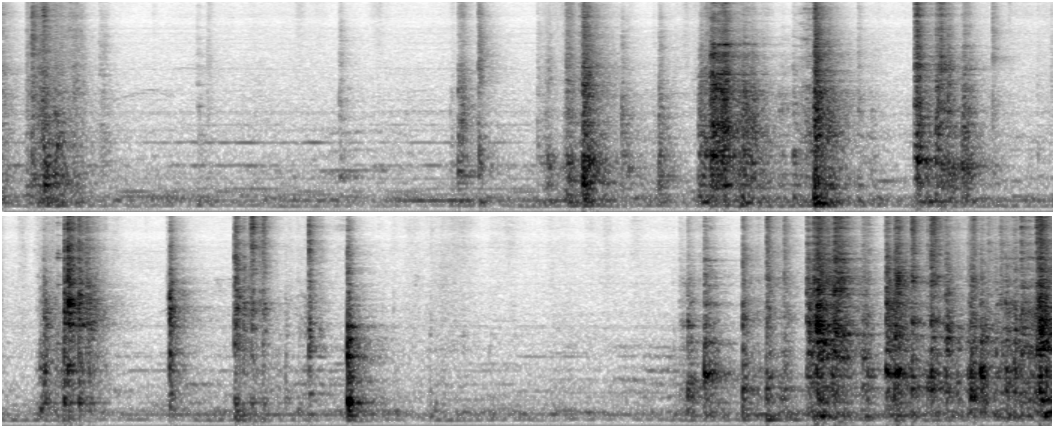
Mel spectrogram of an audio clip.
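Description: Dishes and cutlery being handled and put away, clinking and clattering in scattered bursts, busiest near the end.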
